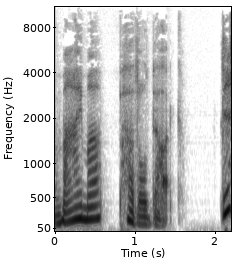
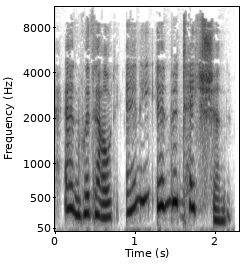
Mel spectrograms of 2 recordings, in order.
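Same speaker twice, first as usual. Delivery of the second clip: much higher, quick, huffy mouse voice; indignant mouse; faster than usual. A narrator's reading. Mouse retorting to the toad, high and huffy. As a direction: snap back primly. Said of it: "said Missus Thomasina Tittlemouse".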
